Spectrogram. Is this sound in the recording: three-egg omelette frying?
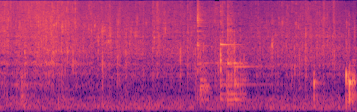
yes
